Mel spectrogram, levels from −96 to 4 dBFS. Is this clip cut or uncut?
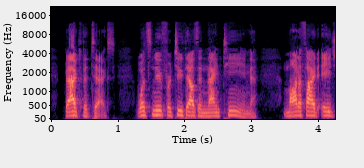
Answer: uncut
